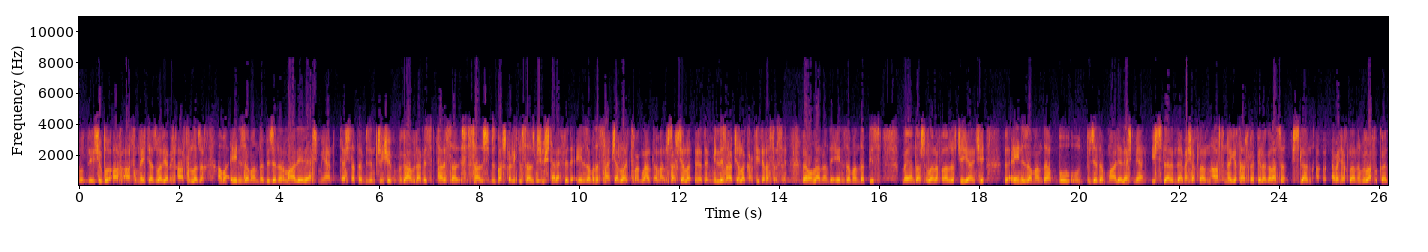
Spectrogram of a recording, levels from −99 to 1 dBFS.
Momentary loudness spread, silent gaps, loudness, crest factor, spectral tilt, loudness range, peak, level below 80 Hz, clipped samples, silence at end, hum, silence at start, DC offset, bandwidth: 5 LU; none; -25 LUFS; 14 dB; -4.5 dB/octave; 1 LU; -10 dBFS; -74 dBFS; under 0.1%; 0 s; none; 0 s; under 0.1%; 6.4 kHz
